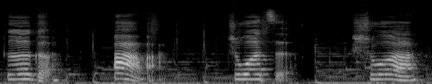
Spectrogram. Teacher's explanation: When qingsheng appears after a tone 1, qingsheng tends to be lower in height.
